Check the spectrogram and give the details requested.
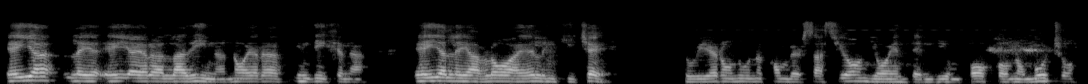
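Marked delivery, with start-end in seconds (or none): none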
